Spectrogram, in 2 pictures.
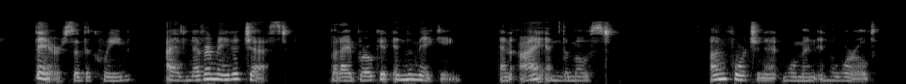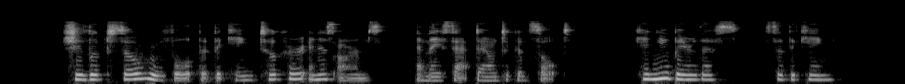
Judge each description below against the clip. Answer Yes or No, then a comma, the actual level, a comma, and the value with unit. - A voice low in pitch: No, high, 220 Hz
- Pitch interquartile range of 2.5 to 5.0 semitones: Yes, average, 4.5 semitones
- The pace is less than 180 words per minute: Yes, average, 165 wpm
